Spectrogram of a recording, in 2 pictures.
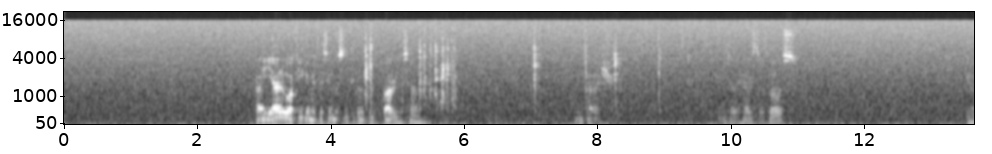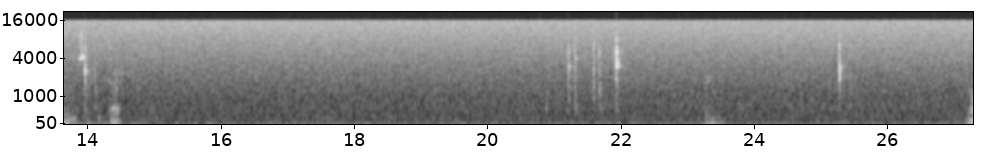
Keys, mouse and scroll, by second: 1.3-2.6 drag, 4.3 ctrl+z, 5.0 ctrl+Escape, 5.4 ctrl+z, 5.9 ctrl+scroll down 3, 6.2-7.5 drag, 7.7-8.0 shift+scroll up 2, 8.0 shift+click, 13.6 c, 14.5-15.5 drag, 19.5 click, 21.3 shift+Escape, 21.8-24.2 shift+drag, 25.0 c, 26.4 click.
